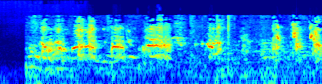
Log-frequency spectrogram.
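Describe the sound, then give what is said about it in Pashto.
Caged chickens cluck at a market stall where a shopkeeper brings them out for sale. Many quick, overlapping clucks and squawks sound loud and busy throughout. “د سده په بازار کې دکاندار د خرڅ لپاره لا پنجرې چرګ راوباسي.”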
